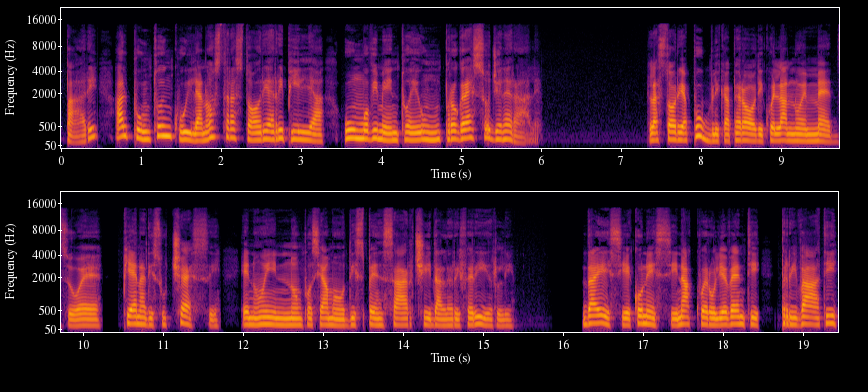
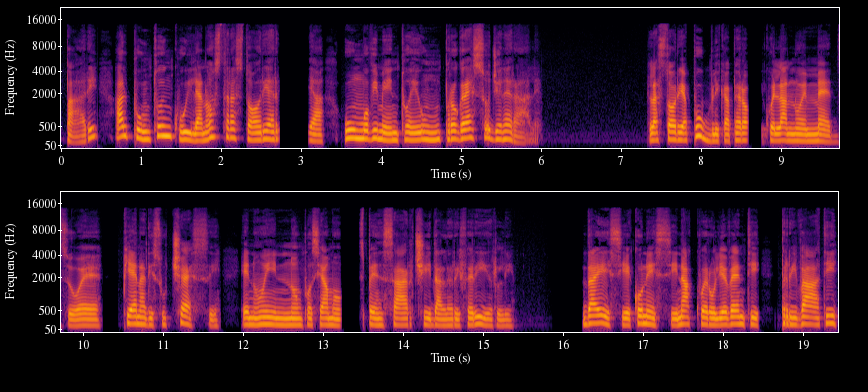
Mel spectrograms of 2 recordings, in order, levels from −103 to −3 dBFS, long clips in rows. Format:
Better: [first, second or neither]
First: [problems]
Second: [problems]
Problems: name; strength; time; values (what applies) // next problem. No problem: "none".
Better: first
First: none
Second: audio cutting out; at 2.5 s, at 8.5 s and at 13 s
